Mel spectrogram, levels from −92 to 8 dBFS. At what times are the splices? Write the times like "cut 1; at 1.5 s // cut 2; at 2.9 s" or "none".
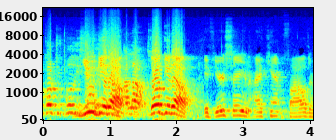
cut 1; at 2.3 s

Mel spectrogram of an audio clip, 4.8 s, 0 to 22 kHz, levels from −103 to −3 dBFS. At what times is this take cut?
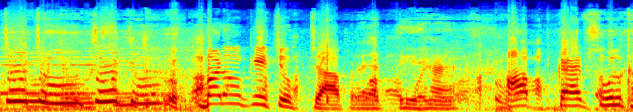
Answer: cut 1; at 3.7 s

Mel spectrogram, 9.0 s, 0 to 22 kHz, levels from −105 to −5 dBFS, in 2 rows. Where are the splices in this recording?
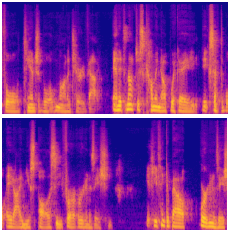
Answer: cut 1; at 2.0 s

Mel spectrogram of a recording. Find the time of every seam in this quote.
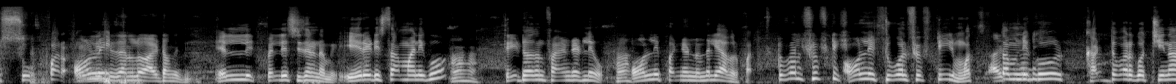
none

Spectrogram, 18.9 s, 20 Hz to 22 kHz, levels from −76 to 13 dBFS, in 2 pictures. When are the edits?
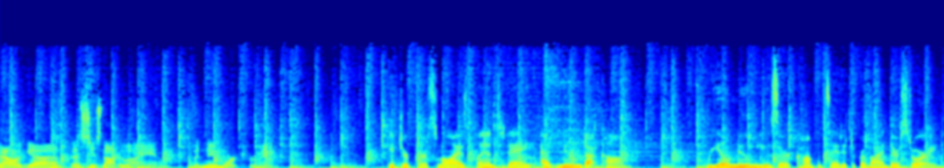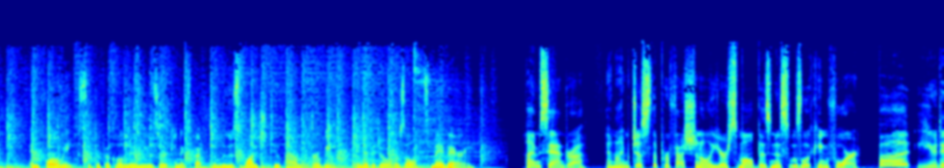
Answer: cut 1; at 14.5 s

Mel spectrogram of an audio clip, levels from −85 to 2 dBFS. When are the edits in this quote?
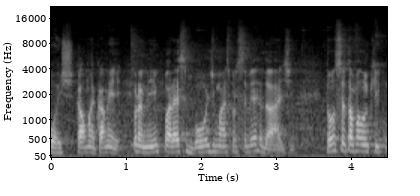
cut 1; at 1.1 s

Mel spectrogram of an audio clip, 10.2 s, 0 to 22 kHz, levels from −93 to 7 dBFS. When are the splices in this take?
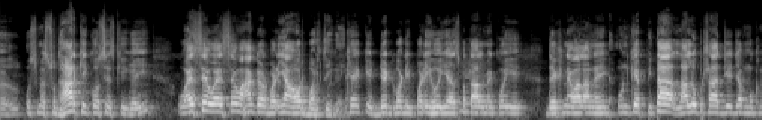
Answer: cut 1; at 4.6 s // cut 2; at 8.2 s

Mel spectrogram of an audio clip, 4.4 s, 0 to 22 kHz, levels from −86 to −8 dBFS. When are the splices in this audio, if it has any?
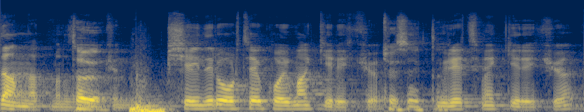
cut 1; at 0.9 s

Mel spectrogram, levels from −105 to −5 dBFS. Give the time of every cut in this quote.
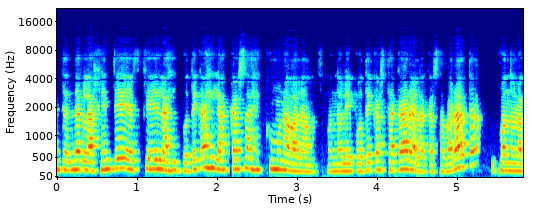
none

